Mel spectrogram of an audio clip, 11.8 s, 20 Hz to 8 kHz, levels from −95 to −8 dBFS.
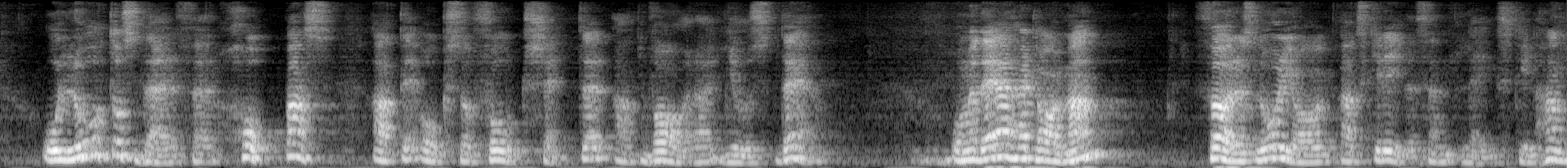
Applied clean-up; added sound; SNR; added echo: none; none; none; reverberation time 0.2 s.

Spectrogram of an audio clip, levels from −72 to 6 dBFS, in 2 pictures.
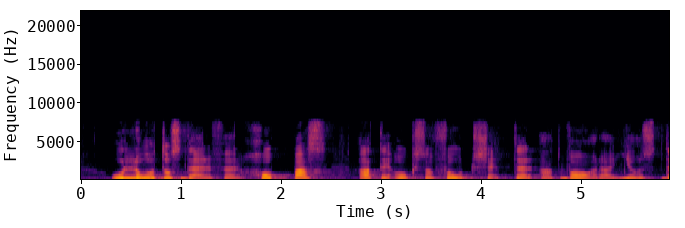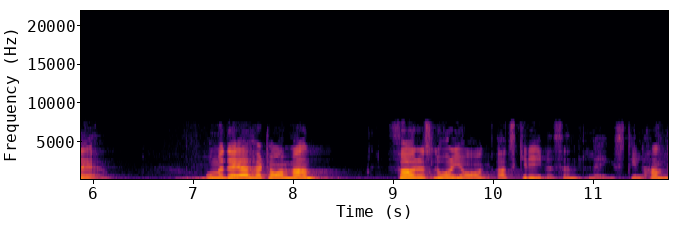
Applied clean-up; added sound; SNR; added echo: none; none; none; none.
